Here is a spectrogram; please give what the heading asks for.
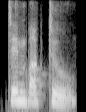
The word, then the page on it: Timbuctoo: Indian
